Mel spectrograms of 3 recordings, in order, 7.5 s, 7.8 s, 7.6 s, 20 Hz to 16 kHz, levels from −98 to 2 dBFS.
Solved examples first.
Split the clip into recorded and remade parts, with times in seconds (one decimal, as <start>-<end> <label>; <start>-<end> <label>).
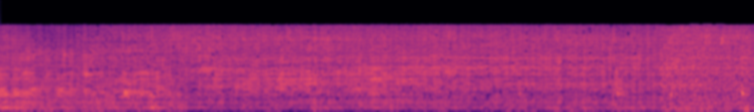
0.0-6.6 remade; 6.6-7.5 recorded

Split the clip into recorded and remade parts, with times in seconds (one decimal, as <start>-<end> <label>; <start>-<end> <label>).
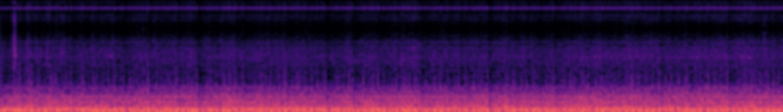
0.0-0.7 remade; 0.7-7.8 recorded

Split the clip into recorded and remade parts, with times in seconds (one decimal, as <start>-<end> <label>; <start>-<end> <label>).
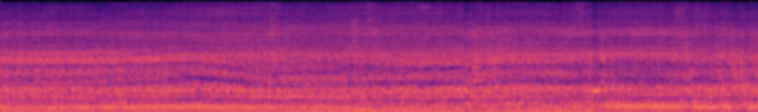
0.0-4.8 recorded; 4.8-5.6 remade; 5.6-7.6 recorded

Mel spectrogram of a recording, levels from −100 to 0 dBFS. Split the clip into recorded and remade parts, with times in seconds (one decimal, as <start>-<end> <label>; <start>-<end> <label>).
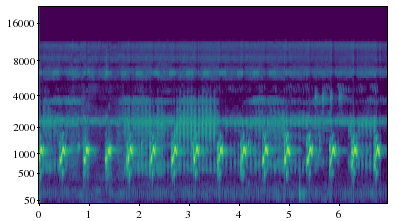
0.0-0.6 recorded; 0.6-1.7 remade; 1.7-7.0 recorded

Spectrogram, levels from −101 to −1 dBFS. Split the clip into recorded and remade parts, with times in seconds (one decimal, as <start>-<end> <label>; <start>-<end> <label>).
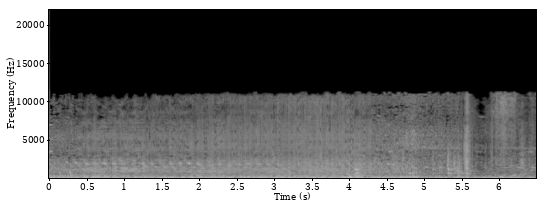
0.0-0.4 recorded; 0.4-4.3 remade; 4.3-5.5 recorded; 5.5-6.5 remade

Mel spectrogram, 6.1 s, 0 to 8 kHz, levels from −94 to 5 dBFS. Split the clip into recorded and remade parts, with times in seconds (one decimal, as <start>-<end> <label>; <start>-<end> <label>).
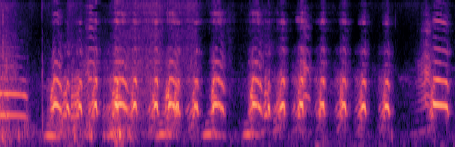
0.0-1.4 recorded; 1.4-4.7 remade; 4.7-6.1 recorded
